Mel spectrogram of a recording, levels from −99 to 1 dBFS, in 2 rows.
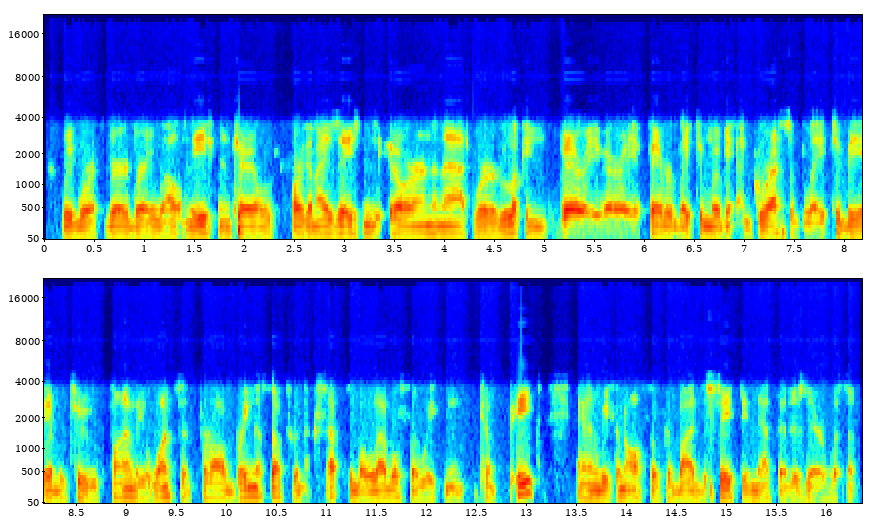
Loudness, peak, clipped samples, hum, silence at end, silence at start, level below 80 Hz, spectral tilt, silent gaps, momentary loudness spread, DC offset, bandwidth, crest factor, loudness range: -22 LUFS; -2 dBFS; under 0.1%; none; 0.1 s; 0.2 s; -52 dBFS; -8.5 dB/octave; none; 8 LU; under 0.1%; 4.6 kHz; 20 dB; 3 LU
